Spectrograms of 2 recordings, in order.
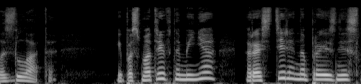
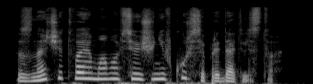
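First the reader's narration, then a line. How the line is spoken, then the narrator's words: Long sigh, flat statement. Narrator (Russian): протяжно вздохнув, констатировал я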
